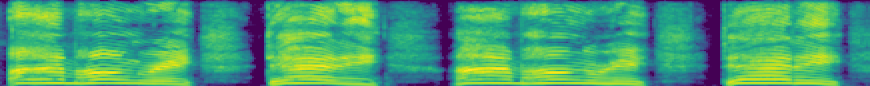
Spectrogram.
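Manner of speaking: put-on high, loud child's whine; dad imitating his son whining for food; whiny little kid. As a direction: whimper like a hungry four-year-old. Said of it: "He's saying all this stuff".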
